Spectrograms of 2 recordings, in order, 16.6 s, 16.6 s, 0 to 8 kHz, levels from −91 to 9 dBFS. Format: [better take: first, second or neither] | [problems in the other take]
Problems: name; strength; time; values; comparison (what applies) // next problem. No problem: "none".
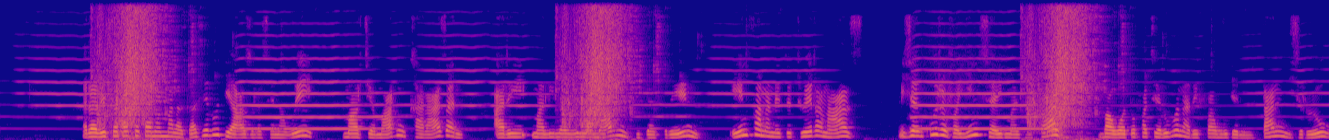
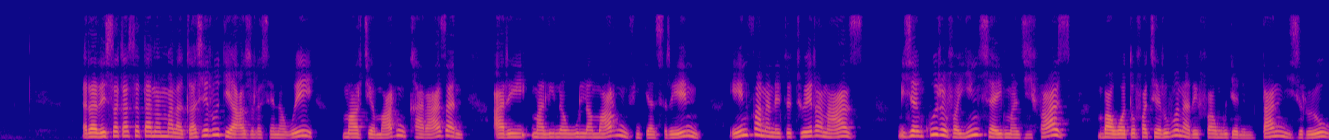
second | noise reduction (classical method log-MMSE)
